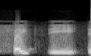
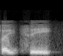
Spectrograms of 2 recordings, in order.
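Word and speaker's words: Sitzai: His name is Bill Sightsee. And it's like if you go sightseeing, that's how you pronounce it, but it's spelled pretty strange. It's spelled S-I-T-Z-A-I. S-I-T-Z-A-I, but it's pronounced sightsee.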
